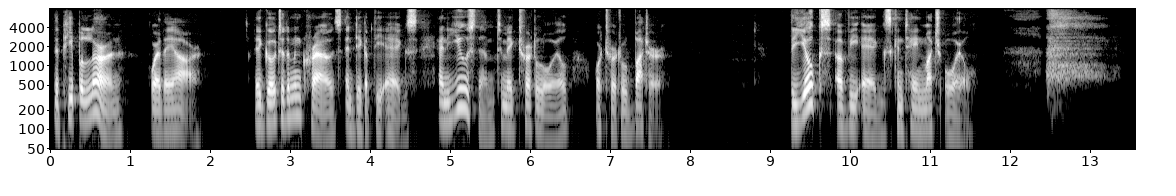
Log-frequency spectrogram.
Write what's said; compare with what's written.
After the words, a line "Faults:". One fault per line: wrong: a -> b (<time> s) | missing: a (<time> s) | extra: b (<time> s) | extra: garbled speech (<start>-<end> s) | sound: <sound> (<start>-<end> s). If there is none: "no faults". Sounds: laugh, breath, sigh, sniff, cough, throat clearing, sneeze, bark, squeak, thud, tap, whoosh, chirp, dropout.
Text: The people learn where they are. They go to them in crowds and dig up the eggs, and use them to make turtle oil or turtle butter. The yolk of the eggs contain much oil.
The people learn where they are. They go to them in crowds and dig up the eggs, and use them to make turtle oil or turtle butter. The yolks of the eggs contain much oil.
Faults:
wrong: yolk -> yolks (9.3 s)
sound: sigh (11.9-13.4 s)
